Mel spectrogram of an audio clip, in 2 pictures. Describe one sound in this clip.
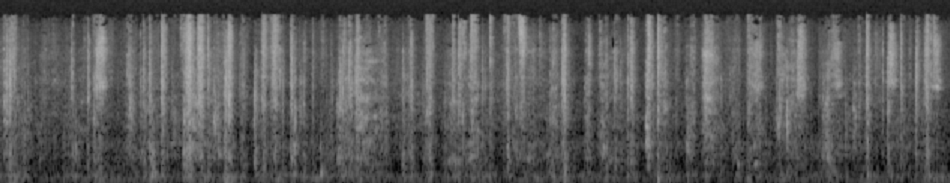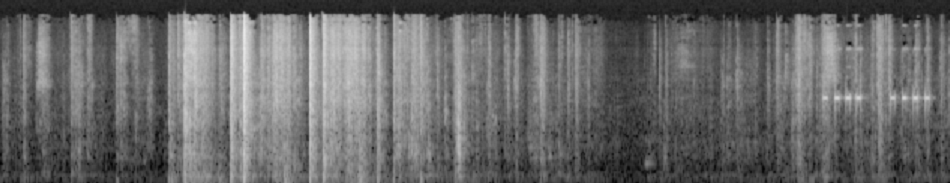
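Feet shuffle and stamp on wooden boards.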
